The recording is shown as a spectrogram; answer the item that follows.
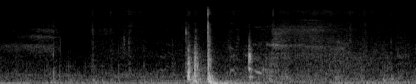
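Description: Handling and movement noise as someone climbs into a McLaren Senna's driver's seat, with one sharp knock about two seconds in.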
